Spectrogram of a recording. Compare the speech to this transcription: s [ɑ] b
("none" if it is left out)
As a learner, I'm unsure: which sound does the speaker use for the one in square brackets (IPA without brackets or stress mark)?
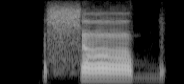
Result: ʌ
